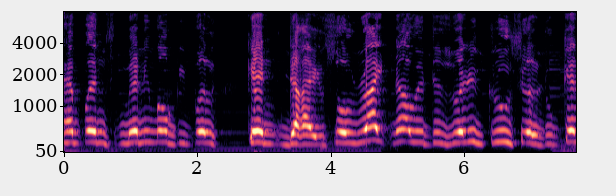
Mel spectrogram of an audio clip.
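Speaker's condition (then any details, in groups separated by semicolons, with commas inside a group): Cerebral palsy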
